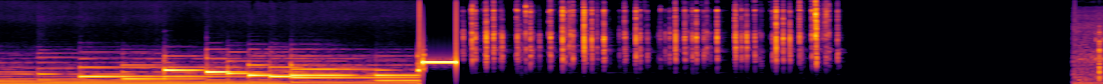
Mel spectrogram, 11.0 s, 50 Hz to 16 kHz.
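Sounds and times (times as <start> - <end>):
short beep: 4.2 - 4.6
computer keyboard typing: 4.6 - 8.5.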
